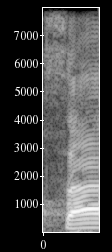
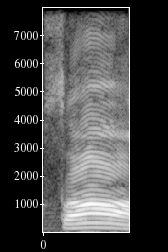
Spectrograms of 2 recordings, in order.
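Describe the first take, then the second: First: The consonant is thin, with the tongue low. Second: The consonant is heavy, filling the mouth. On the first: The speaker calls it wrong. "സീ എന്നല്ല പറയേണ്ടത്" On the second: The speaker calls it right. "എങ്ങനെ പറയണം?"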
